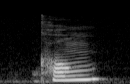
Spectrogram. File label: "kong2", Mandarin pinyin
